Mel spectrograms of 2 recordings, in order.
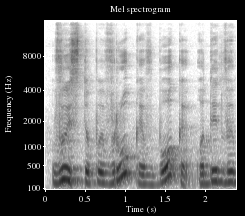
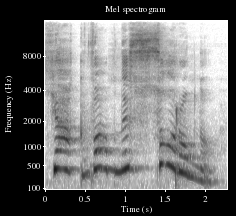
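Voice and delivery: very high, drawn-out call carried over distance; 11 semitones higher than usual. A girl spots the scene from a distance and calls out: calling out from afar. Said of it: "загукала дівчинка".

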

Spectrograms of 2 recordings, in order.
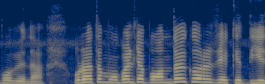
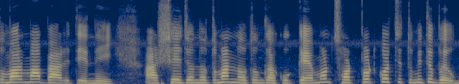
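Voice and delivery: usual speaking voice

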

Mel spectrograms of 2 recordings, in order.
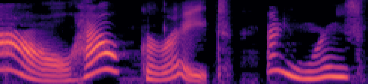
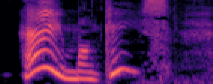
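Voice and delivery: pitched-up cartoon mouse character voice; 6 semitones higher than usual. Greeting the viewers while playing the game: Mickey Mouse voice. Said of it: "It is me, Mickey Mouse".

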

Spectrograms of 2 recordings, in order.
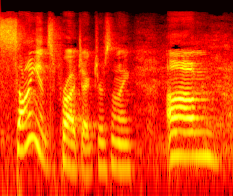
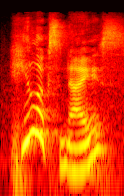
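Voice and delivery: slow, wistful woman's inner voice. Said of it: "we like to see a guy's face and think".

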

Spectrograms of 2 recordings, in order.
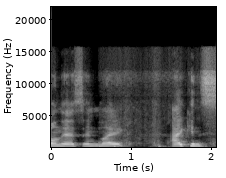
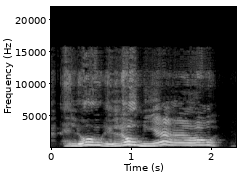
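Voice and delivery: goofy, high, dorky cat talk, long drawn-out meow; 10 semitones higher, 3 dB louder than usual. Greeting a little kitty figure from a gift box: dorky talk to a toy cat. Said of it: "Sorry, that was dorky".

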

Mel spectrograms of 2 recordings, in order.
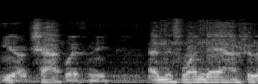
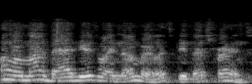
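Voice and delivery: gushing, overly friendly Californian chirp, pitched up; 8 semitones higher than usual. Comparing how people react when bumped: imitating an overly friendly Californian. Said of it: "a California, they'll be like".

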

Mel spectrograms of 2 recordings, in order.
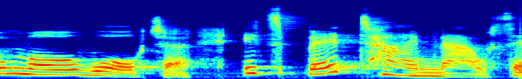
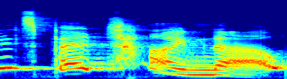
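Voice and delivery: yawning, higher pitch; 5 semitones higher than usual. Narrator reading a character speaking to a lion after hide and seek, yawning. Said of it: "yawned William".

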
